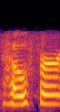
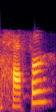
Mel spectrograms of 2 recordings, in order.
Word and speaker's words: Hofer: My last name is Hofer, and I always get Hoffer. Even people who've known me forever will say it spells like Hoffer, so we're just going to call you Hoffer, but it's really Hofer.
